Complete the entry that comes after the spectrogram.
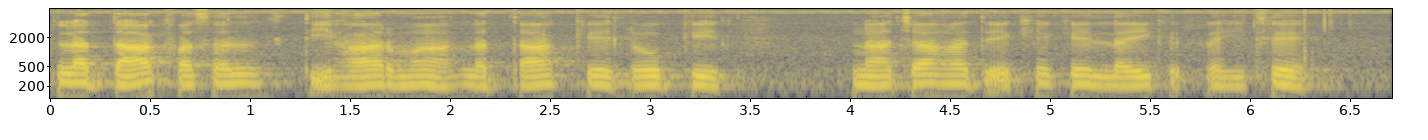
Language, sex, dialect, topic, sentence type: Chhattisgarhi, male, Central, agriculture, statement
